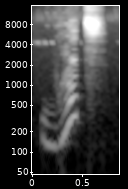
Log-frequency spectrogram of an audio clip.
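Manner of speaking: sharp high what; stunned disbelief; shocked. Acted. Shocked reply.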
